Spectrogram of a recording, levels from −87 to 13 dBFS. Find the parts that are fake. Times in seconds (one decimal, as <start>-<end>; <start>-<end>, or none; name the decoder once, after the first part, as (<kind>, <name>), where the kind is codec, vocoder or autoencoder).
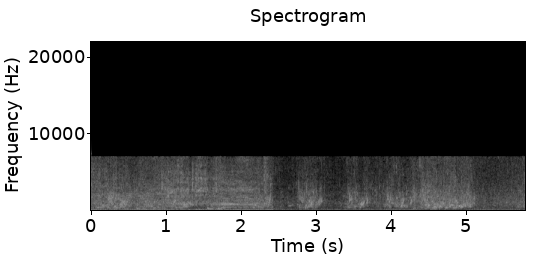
0.0-2.7 (vocoder, Vocos)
